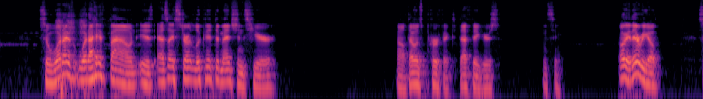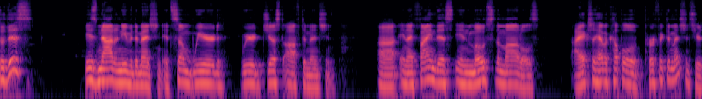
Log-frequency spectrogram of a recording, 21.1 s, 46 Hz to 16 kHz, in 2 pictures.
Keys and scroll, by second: 2.9 |, 15.8 l.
